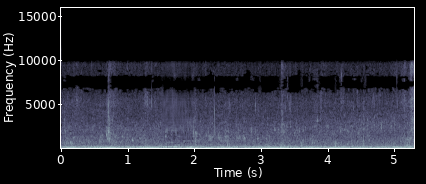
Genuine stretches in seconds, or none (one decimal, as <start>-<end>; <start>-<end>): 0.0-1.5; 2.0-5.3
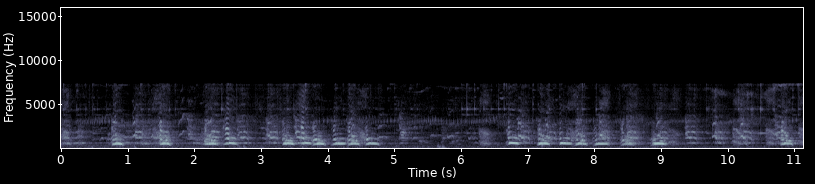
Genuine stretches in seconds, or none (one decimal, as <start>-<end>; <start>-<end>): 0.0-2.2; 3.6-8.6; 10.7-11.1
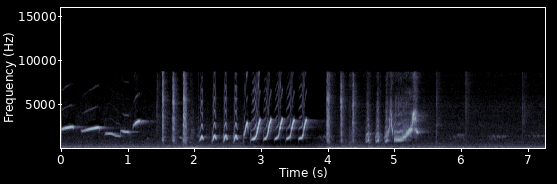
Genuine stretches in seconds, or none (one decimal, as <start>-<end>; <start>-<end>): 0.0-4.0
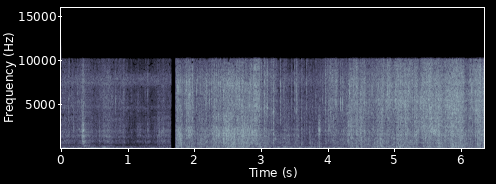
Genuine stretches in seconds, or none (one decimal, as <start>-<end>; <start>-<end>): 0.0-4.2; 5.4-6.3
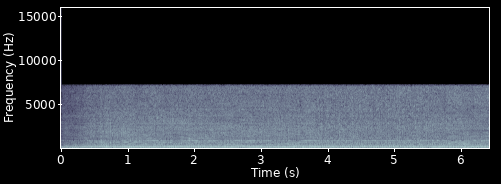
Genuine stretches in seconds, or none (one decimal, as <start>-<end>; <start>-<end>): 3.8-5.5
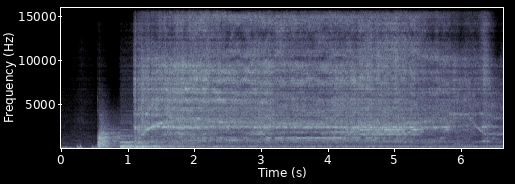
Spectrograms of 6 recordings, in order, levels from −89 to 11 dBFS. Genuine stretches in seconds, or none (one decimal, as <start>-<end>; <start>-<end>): none

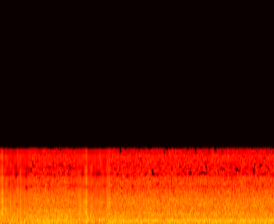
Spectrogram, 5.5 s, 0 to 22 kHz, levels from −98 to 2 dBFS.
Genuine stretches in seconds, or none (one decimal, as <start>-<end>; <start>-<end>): 0.6-1.5; 2.2-5.5

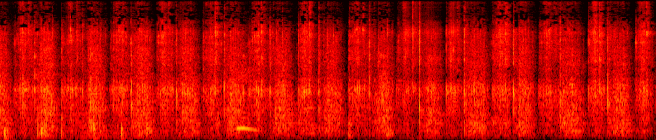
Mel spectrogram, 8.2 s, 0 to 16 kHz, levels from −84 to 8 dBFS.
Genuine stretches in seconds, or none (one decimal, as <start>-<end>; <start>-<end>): 0.0-5.0; 5.7-8.2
